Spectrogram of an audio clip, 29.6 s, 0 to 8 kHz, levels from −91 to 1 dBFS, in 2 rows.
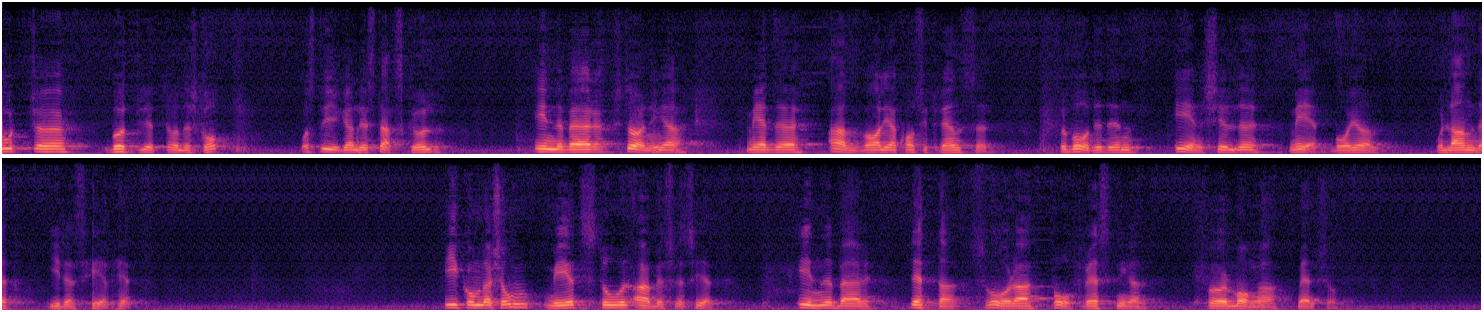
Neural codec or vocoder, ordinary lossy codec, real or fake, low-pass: codec, 16 kHz, 0.9 kbps, LongCat-Audio-Codec; none; fake; none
